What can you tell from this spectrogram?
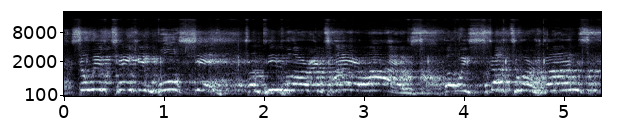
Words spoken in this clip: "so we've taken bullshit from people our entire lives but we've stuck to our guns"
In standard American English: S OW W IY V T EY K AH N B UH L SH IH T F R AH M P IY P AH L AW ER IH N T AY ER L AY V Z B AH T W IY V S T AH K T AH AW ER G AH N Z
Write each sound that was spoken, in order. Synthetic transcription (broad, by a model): S OW W IY V T EY K AH N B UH L SH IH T F R AH M P IY P L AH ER IH N T AY ER L AY V Z B AH T W IY V S T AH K T AH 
